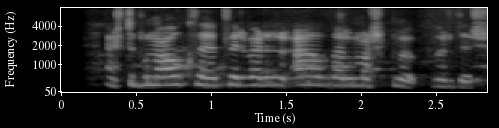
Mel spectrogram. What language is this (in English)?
Icelandic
